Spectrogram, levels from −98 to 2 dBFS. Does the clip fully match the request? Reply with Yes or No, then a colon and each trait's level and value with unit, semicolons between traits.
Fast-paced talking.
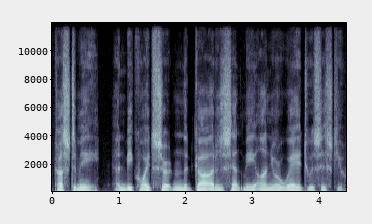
Yes: fast, 245 wpm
